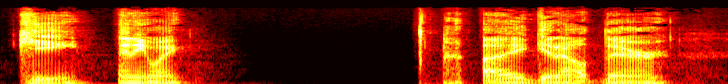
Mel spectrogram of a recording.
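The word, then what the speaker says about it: cay: like the word k k Yee but it's pronounced key anyway I get out there no problem let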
